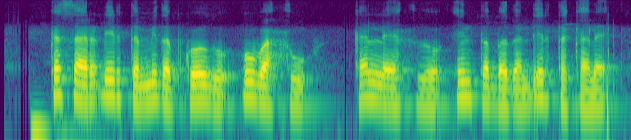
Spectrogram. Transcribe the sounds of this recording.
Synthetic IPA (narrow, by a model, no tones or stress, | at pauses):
kʰɐsaːɾɖɪrt̪ʰɐmɪðɐbkʰɔːɣʊʊβɑħʊ | kʰɐlɛːħðɔɪnt̪ʰɐbɐðɐnɖɪrt̪ʰɐkʰɐlɛ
